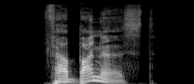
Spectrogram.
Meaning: second-person singular subjunctive I of verbannen
- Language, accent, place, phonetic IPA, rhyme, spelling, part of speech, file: German, Germany, Berlin, [fɛɐ̯ˈbanəst], -anəst, verbannest, verb, De-verbannest.ogg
